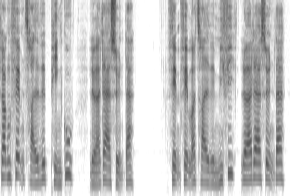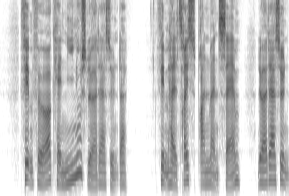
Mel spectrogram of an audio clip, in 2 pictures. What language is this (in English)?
Danish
